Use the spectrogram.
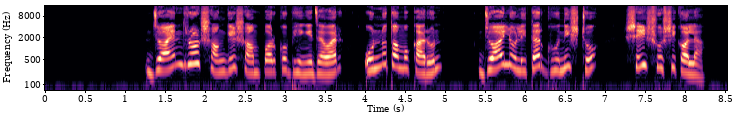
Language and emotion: Bengali, neutral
